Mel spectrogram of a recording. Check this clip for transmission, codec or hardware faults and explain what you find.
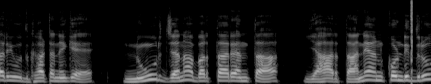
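One fault turns up near the end of the speech. File tags played as audio at 4.11 s: the compressed data of an embedded cover picture is decoded as samples, giving a brief hard-edged burst of very loud white noise.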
